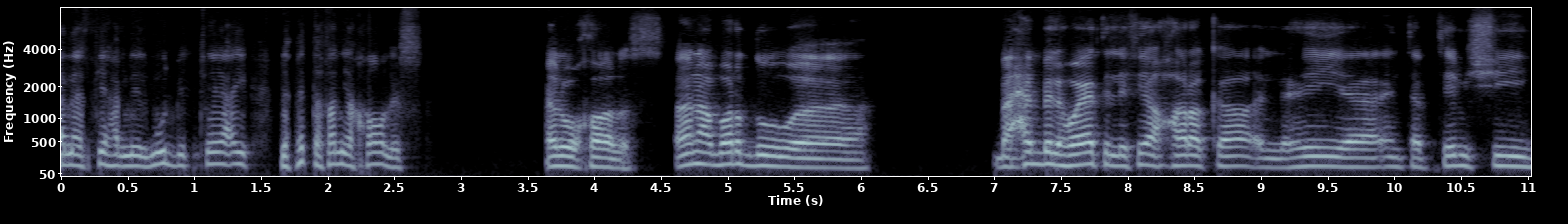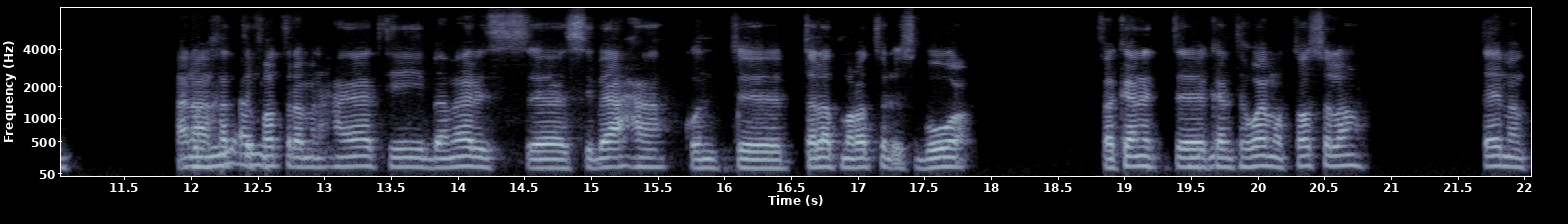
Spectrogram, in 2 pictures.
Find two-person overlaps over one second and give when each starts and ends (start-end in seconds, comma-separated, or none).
none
